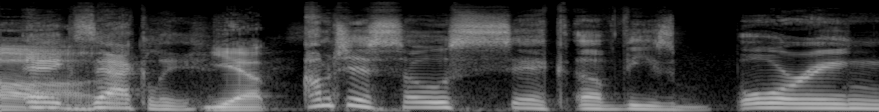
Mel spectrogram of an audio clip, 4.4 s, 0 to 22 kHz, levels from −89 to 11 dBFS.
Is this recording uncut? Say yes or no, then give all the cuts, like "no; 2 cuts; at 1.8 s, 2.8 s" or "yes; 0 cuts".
no; 1 cut; at 1.4 s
